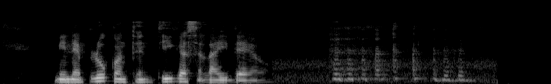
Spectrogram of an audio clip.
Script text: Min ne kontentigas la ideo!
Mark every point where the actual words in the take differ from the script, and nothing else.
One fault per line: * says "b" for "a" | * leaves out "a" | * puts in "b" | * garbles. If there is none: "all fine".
* puts in "plu"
